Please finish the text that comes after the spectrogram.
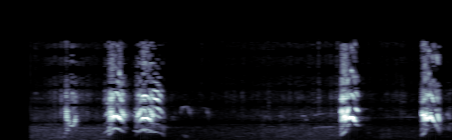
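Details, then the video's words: A young male plum-headed parakeet, said to be trying to talk and copy a ringneck parrot's voice, gives four sharp, high, squawky chirps: a quick pair near the start, then two more spaced apart, over a faint indoor hum. "Young Plum Head Male trying to Talk & Copy Ringneck Parrot voice"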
